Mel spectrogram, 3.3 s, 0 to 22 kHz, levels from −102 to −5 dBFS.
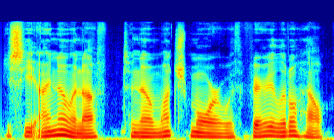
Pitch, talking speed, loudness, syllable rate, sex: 110 Hz, 235 wpm, -18 LUFS, 5.2 syllables/s, male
